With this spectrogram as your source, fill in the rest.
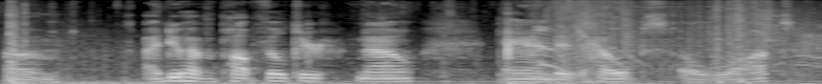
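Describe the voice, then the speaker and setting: Quiet and at medium pitch, a man speaks. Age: young. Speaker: gaming YouTuber. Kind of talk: casual update vlog over gameplay. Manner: halting, many fillers.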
